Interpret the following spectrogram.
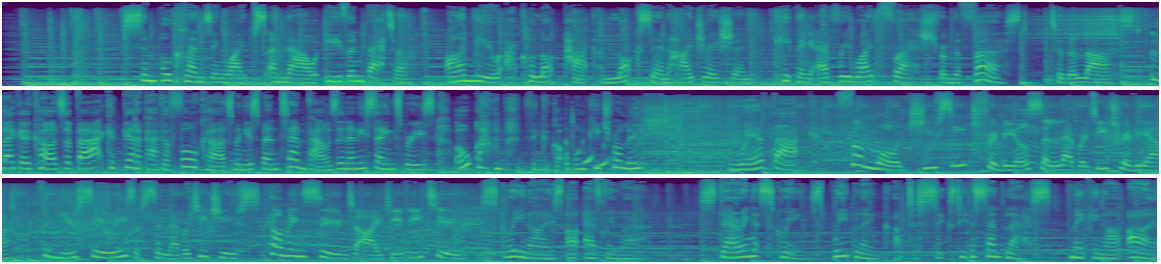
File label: rp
